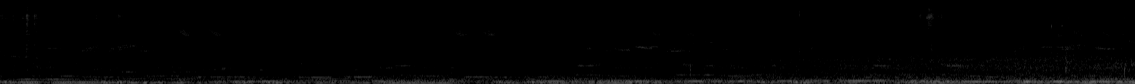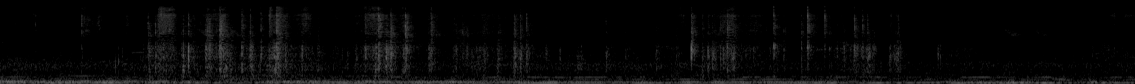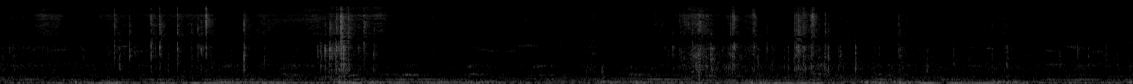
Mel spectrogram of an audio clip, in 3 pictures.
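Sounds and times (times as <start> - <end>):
newspaper rustling and crinkling: 0.0 - 1.4, 9.1 - 34.0.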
